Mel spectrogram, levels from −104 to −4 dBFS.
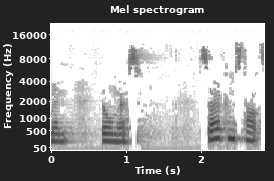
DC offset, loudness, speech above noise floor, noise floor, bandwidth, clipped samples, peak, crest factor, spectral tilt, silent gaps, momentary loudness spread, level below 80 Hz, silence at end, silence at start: under 0.1%; -37 LUFS; 31 dB; -68 dBFS; 13.5 kHz; under 0.1%; -20 dBFS; 18 dB; -4.5 dB/octave; none; 11 LU; -76 dBFS; 0 s; 0 s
